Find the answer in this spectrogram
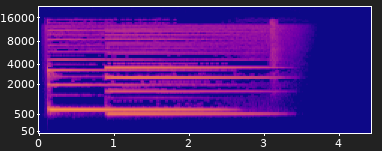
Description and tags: My front door bell recorded from my hallway - binaural recording.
